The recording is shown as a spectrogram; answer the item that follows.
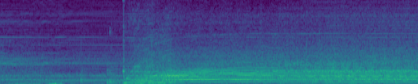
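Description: Shop vacuum switched on about a second in: its motor whine rises as it spins up, then holds steady as it draws chips away from the end mill. Before it starts, the CNC mini mill runs more quietly with a steady tone.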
